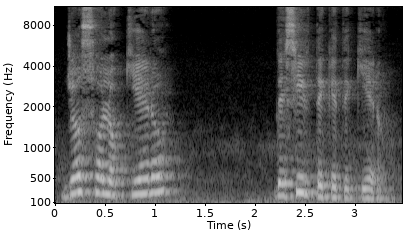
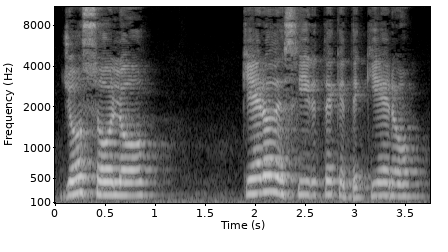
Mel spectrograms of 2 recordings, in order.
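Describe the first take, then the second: First: It is said in a warm, poetic way. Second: It is said in a cold, detached way. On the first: "lo estoy pensando en una enunciación poética" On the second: "más frío que eso"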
